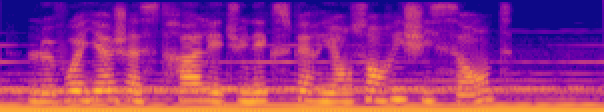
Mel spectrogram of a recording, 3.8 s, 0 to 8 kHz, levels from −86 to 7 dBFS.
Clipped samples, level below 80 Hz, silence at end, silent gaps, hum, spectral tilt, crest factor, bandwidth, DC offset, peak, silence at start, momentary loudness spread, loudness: under 0.1%; -16 dBFS; 0 s; none; none; -7 dB/octave; 14 dB; 7.4 kHz; 2%; 0 dBFS; 0 s; 5 LU; -17 LUFS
